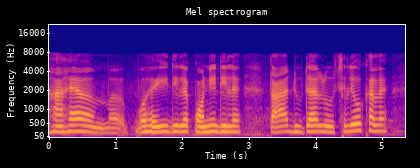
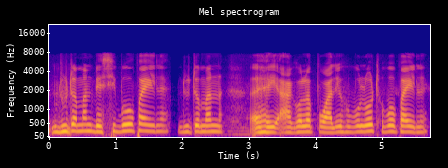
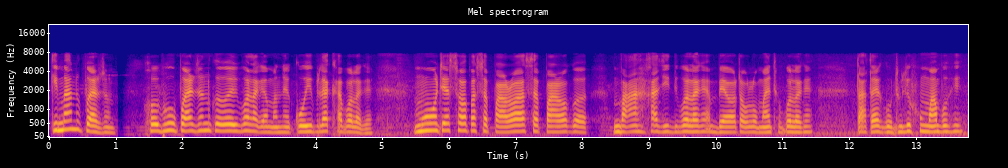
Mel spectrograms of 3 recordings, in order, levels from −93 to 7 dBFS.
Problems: none marked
